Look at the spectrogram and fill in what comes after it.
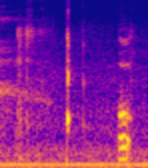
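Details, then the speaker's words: Two short, abrupt voiced catches about half a second apart from an infant girl with recurrent hiccups, over steady room hum; hiccups. "Baby girl. Hey. Do you have the hiccups again?"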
